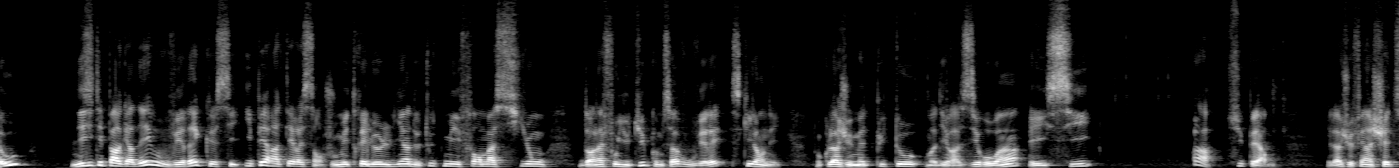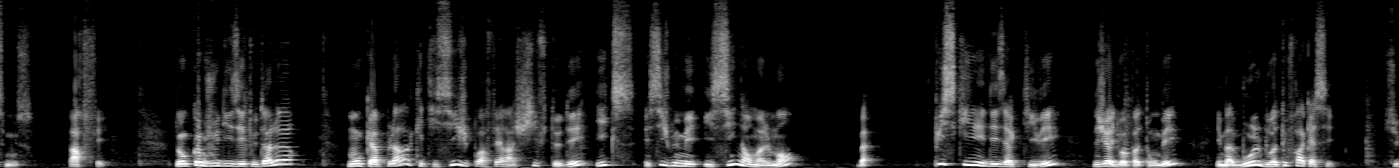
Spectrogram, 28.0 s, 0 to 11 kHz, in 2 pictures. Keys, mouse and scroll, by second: 0.2-13.8 drag, 13.8 right click, 14.2-15.1 scroll down 8, 15.1-16.9 middle drag, 16.9-18.9 scroll up 5, 21.7-23.4 scroll down 7, 23.4-27.9 drag.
